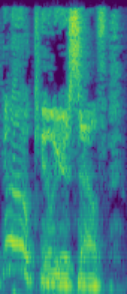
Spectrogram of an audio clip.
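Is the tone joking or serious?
joking. It is said in a light, joking tone. The remark is not meant literally. "the way I'm saying it, you know, it's obviously a joke"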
